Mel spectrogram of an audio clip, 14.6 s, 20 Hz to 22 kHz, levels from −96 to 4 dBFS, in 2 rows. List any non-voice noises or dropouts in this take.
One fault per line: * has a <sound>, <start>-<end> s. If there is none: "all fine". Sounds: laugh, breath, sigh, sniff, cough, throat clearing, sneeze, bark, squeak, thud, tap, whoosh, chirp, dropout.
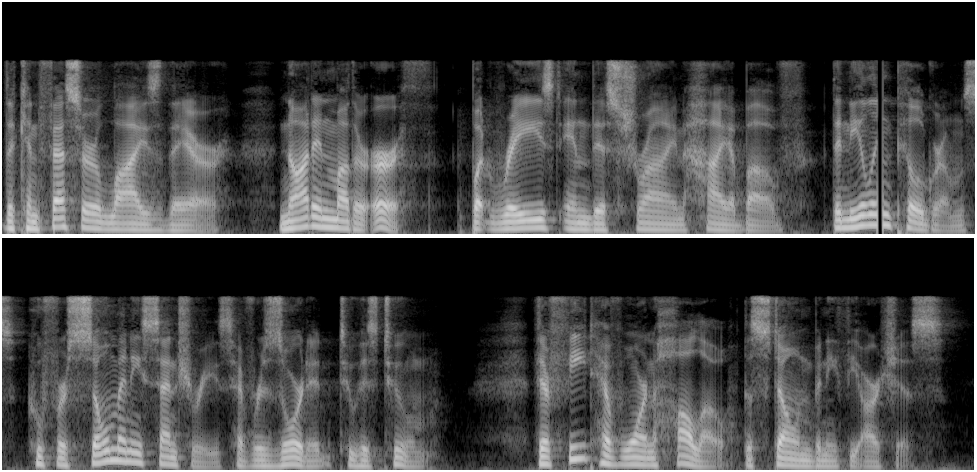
* has a dropout, 6.6-6.6 s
